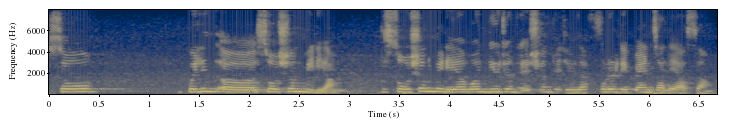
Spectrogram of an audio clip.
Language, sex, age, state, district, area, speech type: Goan Konkani, female, 18-30, Goa, Quepem, rural, spontaneous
